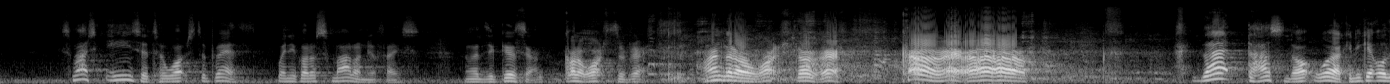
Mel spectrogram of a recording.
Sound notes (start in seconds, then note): 4.7 laughs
